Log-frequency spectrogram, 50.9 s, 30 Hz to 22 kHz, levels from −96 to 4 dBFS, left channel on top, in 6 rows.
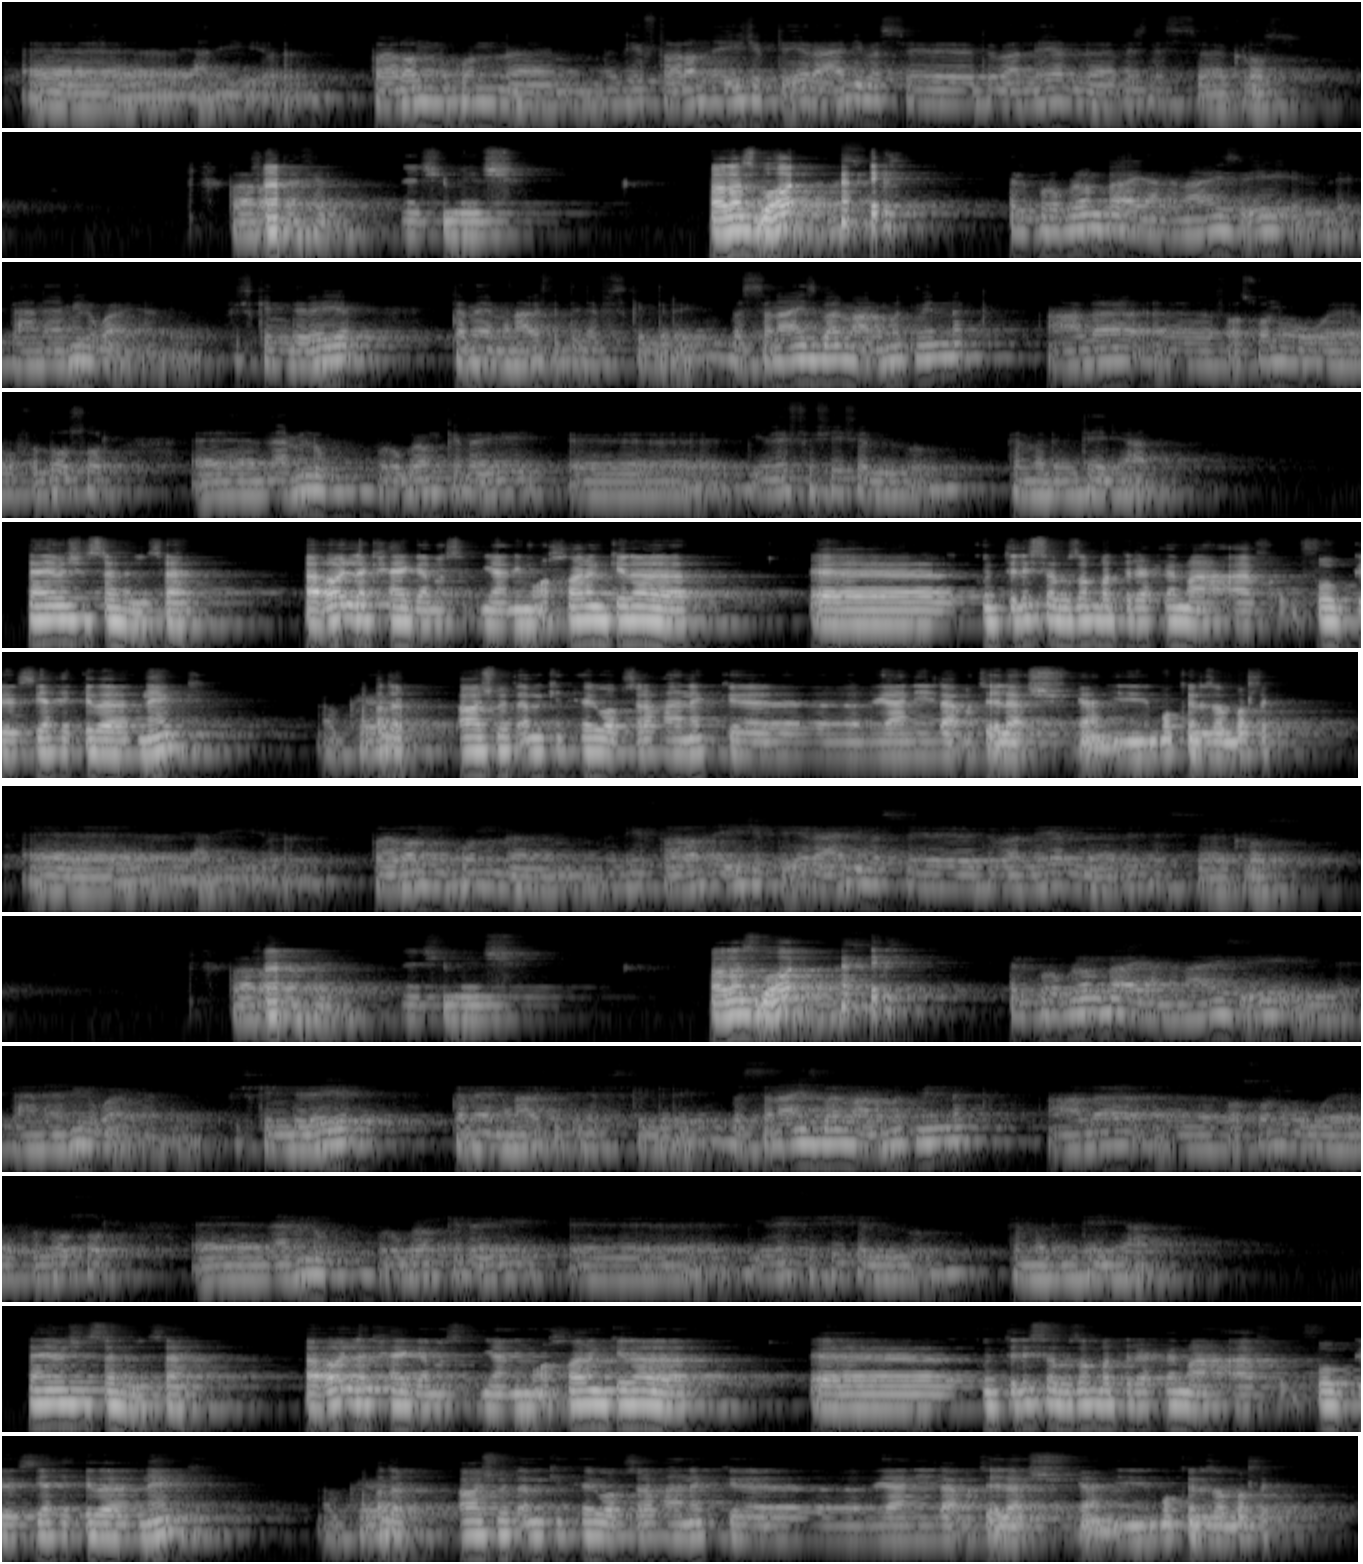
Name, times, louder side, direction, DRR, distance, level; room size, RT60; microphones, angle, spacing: voice 1, 0.0-8.0 9.9-10.6 13.1-13.7 14.8-19.2 19.8-23.1 23.5-26.2 26.7-31.5 31.8-32.7 44.4-44.9, left 2 dB, 85° left, 5 dB, 0.9 m, -45 dB
voice 2, 11.0-11.7 12.9-13.4 14.0-14.1 34.1-35.2 35.9-38.3 39.0-41.8 42.2-43.6 44.8-45.0 45.3-50.4, left 5 dB, 55° left, 11 dB, 0.5 m, -32 dB
13.5 x 8.1 x 3.8 m, 1.4 s
head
